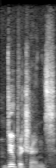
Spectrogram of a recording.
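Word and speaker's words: Dupuytren's: So um so for Dupetrin's contraure, which is by the way often mispronounced by everyone, you said it perfectly right. Say it again one more time. Dupetrins duprin.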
